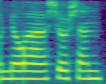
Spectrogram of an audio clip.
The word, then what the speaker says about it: Noah Shoshan: So Noah Shoshan, people pronounce it differently depending on their language, but that was perfectly fine.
